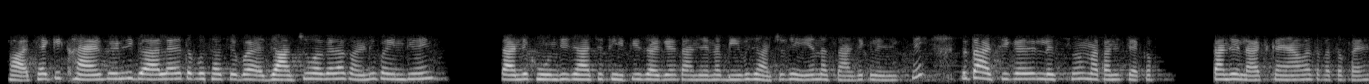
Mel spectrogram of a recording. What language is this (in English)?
Sindhi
